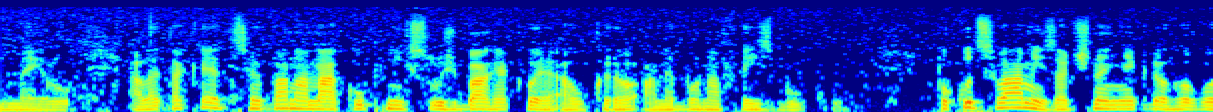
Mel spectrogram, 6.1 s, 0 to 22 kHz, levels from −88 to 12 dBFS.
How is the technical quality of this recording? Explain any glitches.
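The technical quality is compromised by overdone noise removal running through the whole speech recording. The noise reduction was set so aggressively that any frequency band close to its noise estimate is cut away, taking the softer parts of the voice with it. The background drops to near silence scattered with twinkling specks. On a spectrogram, the gaps show as dark, empty regions dotted with isolated bright flecks, and the speech harmonics appear patchy and ragged at their edges.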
